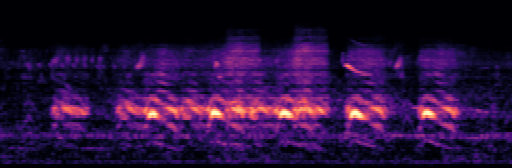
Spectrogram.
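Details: Dawn crows cawing in a steady string of about seven raspy, nasal caws, some overlapping as several birds call together, with a brief higher bird note in the background.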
